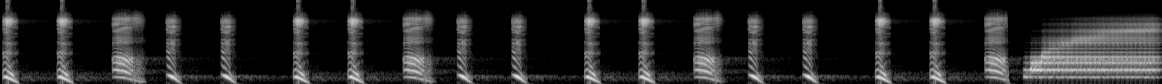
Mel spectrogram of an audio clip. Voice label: Vox FX; Sound FX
